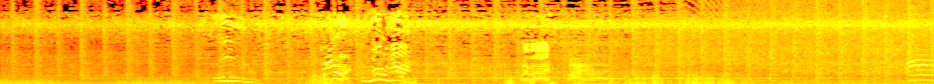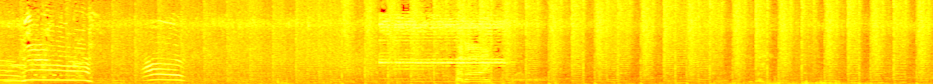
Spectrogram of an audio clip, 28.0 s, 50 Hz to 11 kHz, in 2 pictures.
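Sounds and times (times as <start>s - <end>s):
background music: 0.0s - 28.0s.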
